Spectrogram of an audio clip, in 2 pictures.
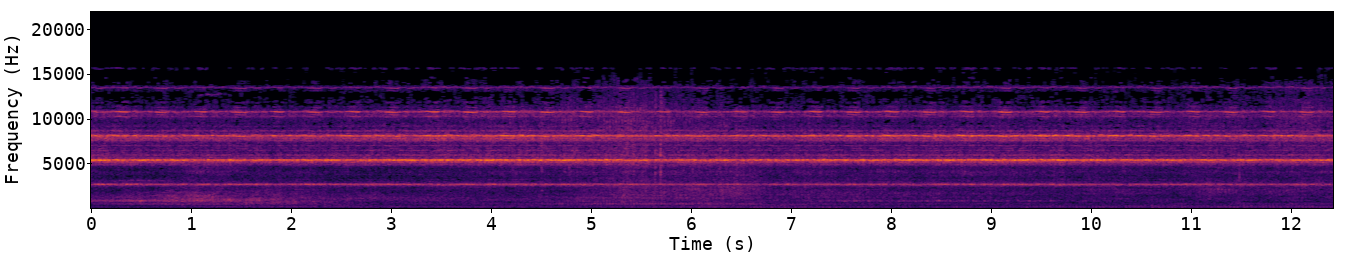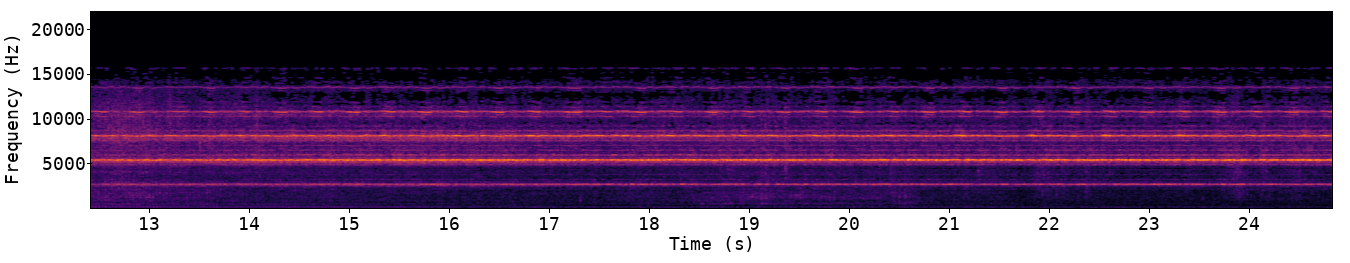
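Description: Cicadas making a high, steady, unbroken whine on one pitch with overtones, over a low background hum that fades after the first half.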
